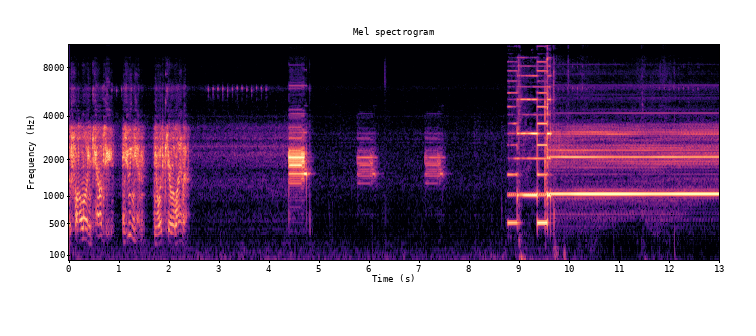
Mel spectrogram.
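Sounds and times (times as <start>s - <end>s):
steady alert tone: 8.8s - 9.8s
quick electronic beeps: 8.8s - 9.9s.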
